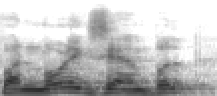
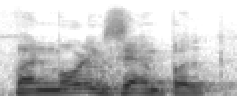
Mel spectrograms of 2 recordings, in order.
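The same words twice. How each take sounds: Both takes have the same delivery.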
